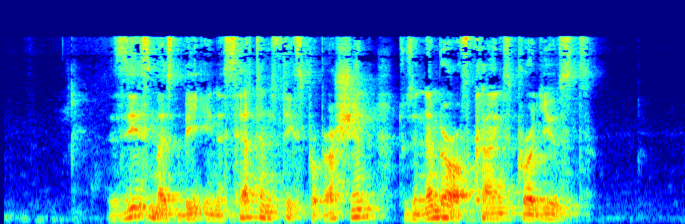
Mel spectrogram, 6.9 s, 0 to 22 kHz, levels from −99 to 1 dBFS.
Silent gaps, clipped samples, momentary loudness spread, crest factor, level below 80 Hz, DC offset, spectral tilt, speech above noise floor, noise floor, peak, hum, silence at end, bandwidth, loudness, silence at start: none; under 0.1%; 12 LU; 20 dB; -48 dBFS; under 0.1%; -4.5 dB/octave; 48 dB; -68 dBFS; -2 dBFS; none; 0.95 s; 12 kHz; -20 LUFS; 0.7 s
